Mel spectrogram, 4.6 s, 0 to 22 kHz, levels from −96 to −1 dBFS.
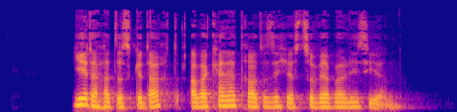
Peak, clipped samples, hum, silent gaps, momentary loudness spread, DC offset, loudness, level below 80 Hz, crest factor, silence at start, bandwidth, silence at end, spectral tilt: -2 dBFS; under 0.1%; none; none; 9 LU; under 0.1%; -19 LUFS; -54 dBFS; 18 dB; 0.75 s; 16 kHz; 0.55 s; -6.5 dB/octave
